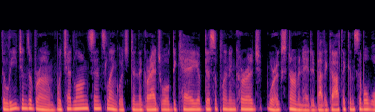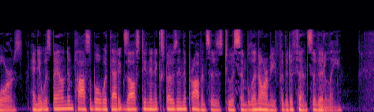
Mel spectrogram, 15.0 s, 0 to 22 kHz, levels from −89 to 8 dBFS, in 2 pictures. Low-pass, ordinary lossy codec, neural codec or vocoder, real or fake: 7.2 kHz; MP3, 48 kbps; none; real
